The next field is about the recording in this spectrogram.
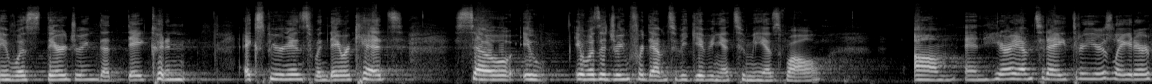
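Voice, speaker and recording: Noticeable background noise accompanies a woman whose fairly high voice keeps a monotone, flat intonation. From Brazil. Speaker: former exchange student, college student. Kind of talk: panel discussion.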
